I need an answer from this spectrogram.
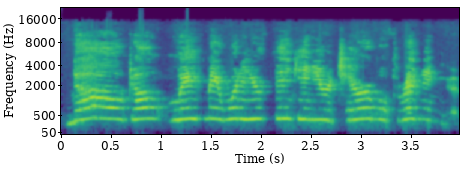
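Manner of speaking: high, loud panicked protest; escalated outburst. Acted. First person begs the partner not to leave, frantic. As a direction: cry out in alarm and accusation. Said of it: "And it escalates".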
